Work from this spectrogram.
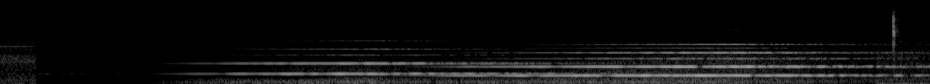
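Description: Two-note lead motif on a Pigments synth using the Atacama Desert preset, with long sustained tones that swell in with a bright, shimmering tail, moderately quiet and alone.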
